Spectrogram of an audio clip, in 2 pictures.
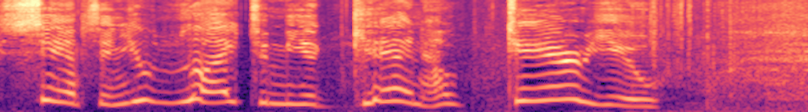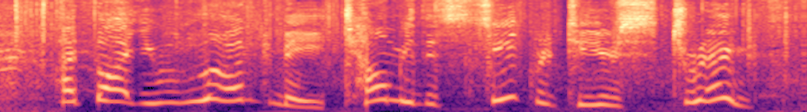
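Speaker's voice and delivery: very high, slow mock-wounded wail; outraged Delilah. Delilah scolds again, more shrilly acted.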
